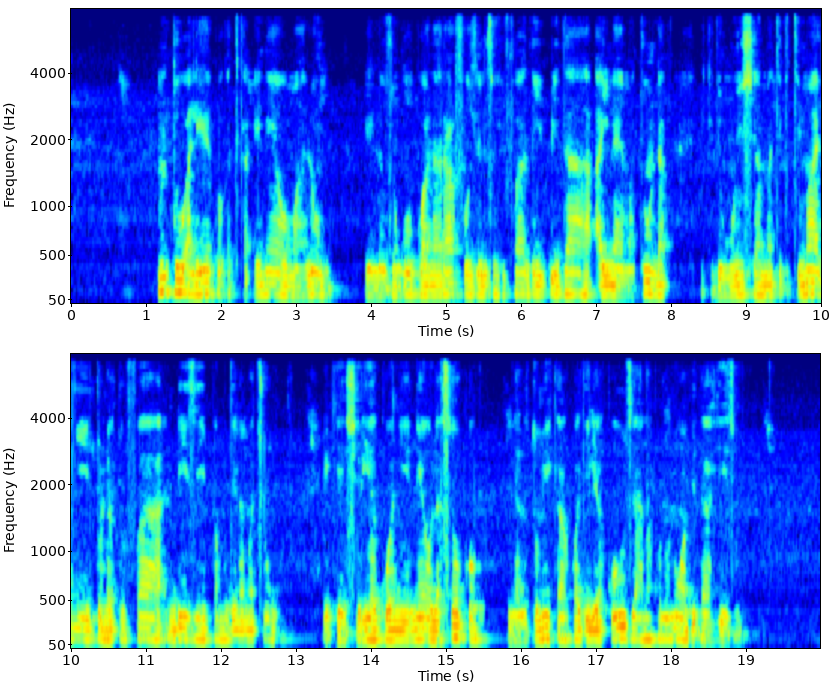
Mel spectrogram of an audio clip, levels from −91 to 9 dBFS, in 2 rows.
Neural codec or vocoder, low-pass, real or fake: none; 7.2 kHz; real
